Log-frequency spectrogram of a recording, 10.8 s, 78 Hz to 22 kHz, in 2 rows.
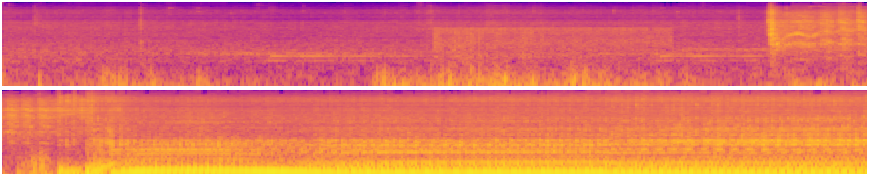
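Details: BMW M3 V8 after replacing faulty passenger-side pre-cat oxygen sensor (P2626 cold-start issue): brief crank, fires with a rev, settles to steady even low idle, no breaking up; normal idle after repair.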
